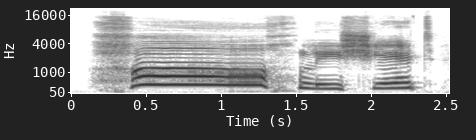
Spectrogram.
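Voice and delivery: very high, loud, long-held first word; astonished exclamation. Real, not acted. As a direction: stretch it out in loud amazement. Astonished reaction on the stream.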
